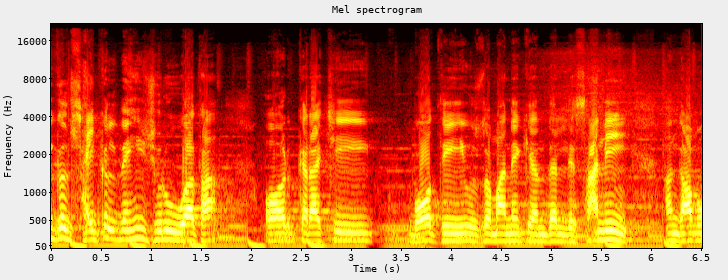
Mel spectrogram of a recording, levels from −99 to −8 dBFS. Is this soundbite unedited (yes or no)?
yes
